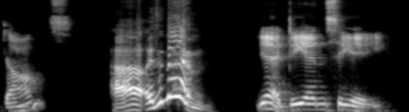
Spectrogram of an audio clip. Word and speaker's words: DNCE: Oh yeah, but it's by DNCE, which I believe is pronounced dance.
